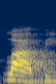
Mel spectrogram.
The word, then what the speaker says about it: lápis: Então, como que eu separo lápis, gente? Eu separo lá, pis, certo? São 2 sílabas. A sílaba mais forte é a segunda de trás para frente.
